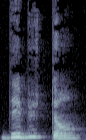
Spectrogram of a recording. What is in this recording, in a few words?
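"debutant", French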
